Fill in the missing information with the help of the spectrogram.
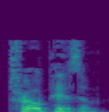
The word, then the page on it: tropism: British English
